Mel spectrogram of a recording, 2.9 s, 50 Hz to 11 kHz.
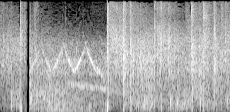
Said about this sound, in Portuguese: Depois de cerca de 3 meses de protestos, a polícia entrou na Praça da Independência, na capital, onde os manifestantes se têm concentrado. Cercou-os e seguiu-se uma noite de confrontos violentos, explosões e chamas num cenário de caos.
